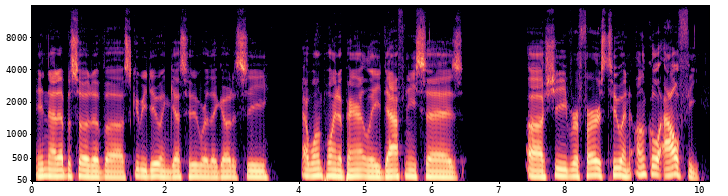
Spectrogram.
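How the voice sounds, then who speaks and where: A man's voice: mid-range voice, fairly even intonation, a little slow, mellow, clean tone, no echo, clean studio sound. A man co-hosting a podcast, chatting informally and with strong opinions about pop culture, swearing now and then. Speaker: podcast co-host. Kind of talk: casual pop-culture chat.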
